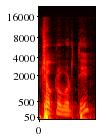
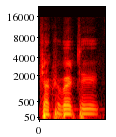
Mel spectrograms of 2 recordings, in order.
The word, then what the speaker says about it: Chakravarti: studies at a u-lab thank you very much uh chakravarti for those who don't know the Bangla pronunciation of my name I am a professor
